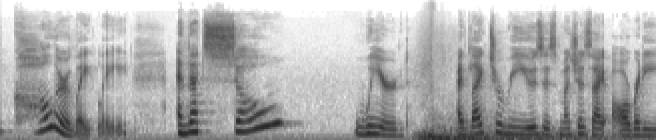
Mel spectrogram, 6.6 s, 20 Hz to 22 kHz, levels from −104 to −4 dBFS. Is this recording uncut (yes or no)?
no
